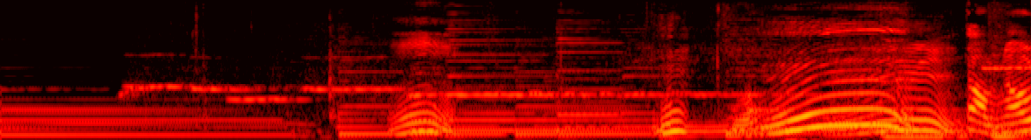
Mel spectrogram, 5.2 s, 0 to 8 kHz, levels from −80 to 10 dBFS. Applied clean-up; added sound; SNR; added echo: none; none; none; none.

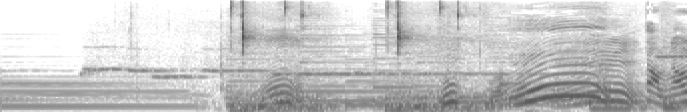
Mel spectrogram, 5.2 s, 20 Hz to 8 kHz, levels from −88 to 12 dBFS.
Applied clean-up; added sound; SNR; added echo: none; Raindrop; -1 dB; none.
